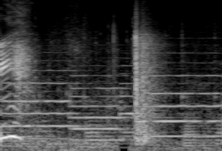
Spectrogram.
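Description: A man laughs briefly at the start, then there is a single sharp thunk about a second and a half in, over steady background music.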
